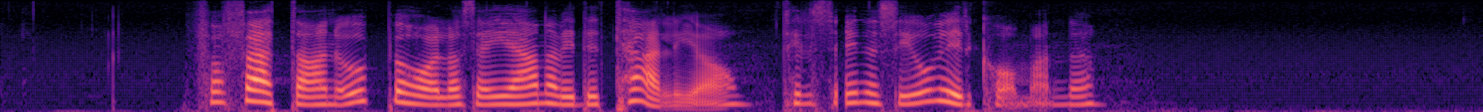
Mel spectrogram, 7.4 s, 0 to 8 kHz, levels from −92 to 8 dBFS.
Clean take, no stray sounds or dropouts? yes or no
no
